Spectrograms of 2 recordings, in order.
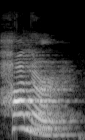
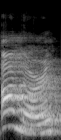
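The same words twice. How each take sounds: First: The word starts with an audible H sound. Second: The word starts with a vowel, no H. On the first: The speaker calls it wrong. "instead of honor" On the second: The speaker calls it right. "It is similar to the previous word"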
